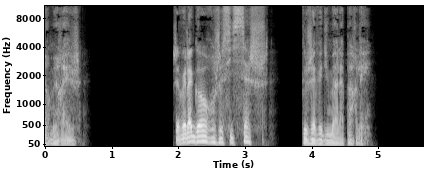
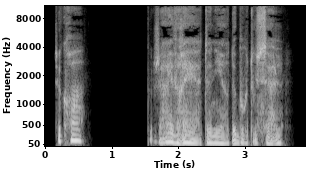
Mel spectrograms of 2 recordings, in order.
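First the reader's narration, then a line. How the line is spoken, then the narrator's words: Weak voice. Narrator (French): dit-il d'une voix faible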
